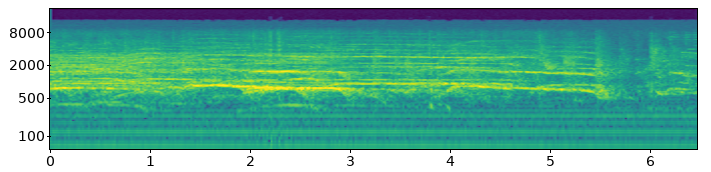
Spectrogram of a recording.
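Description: Comedy-club audience cheering, whooping and calling out, many voices overlapping, dying down near the end.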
